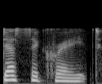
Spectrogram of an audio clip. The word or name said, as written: desecrate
